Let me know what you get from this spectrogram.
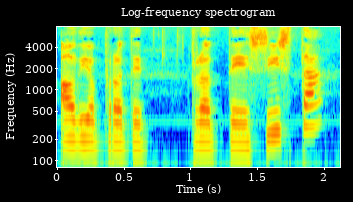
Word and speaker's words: audioprotesista: Descerrando mitos, se lo hemos preguntado a Alicia porque ayer ofreciste una charla, eres, lo decías antes, óptica optometrista y a ver si lo digo bien, lo tenía escrito audioprotesista. – Eso es.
